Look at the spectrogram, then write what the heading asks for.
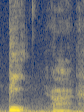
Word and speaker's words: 泌: Okay, and so that's 秘 Now this character has a second pronunciation called 必 Now when you pronounce as 必 that's used in naming places. Okay, 有碧河 in Henan province. and 碧阳 County 碧阳县 is in Henan province. Okay, and so just you know that's if it's used in a name for a places or river, you need to pronounce 碧 not me.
